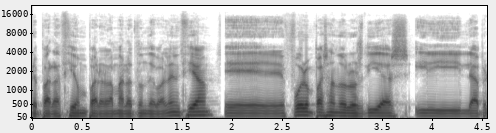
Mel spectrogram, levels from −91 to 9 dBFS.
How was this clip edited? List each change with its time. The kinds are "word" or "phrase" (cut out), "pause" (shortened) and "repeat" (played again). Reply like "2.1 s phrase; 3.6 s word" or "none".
1.9 s pause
